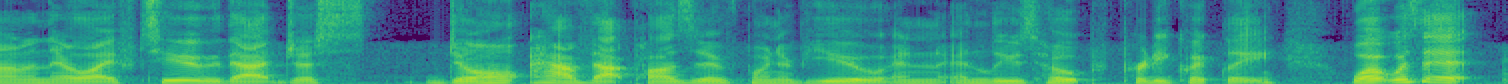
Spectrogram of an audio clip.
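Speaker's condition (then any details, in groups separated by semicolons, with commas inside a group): No condition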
